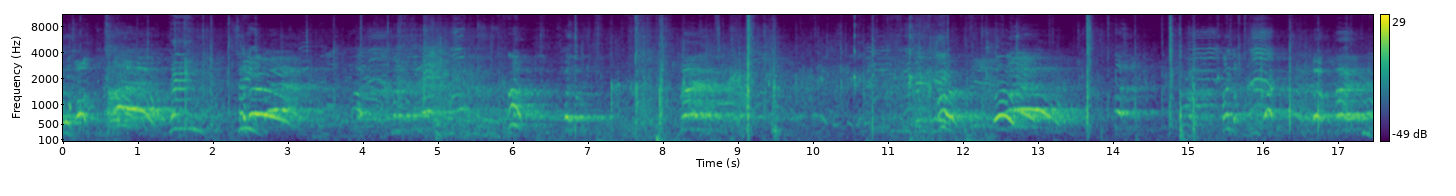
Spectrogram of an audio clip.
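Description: Rackets smack a shuttlecock back and forth in an echoing hall.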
